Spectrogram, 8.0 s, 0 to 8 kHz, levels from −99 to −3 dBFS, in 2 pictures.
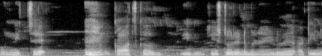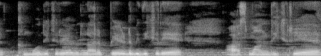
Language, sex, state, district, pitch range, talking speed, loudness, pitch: Marwari, female, Rajasthan, Nagaur, 175-190 Hz, 170 wpm, -20 LUFS, 185 Hz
